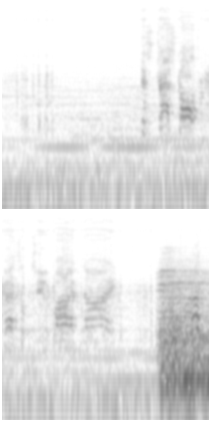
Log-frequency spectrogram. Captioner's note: radio Voice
